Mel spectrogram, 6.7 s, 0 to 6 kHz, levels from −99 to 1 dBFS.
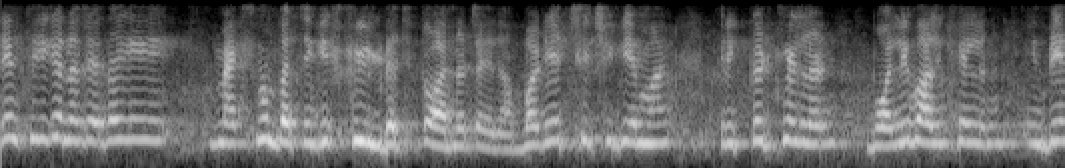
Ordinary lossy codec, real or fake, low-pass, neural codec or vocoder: none; fake; 5.4 kHz; codec, 24 kHz, 3 kbps, HILCodec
